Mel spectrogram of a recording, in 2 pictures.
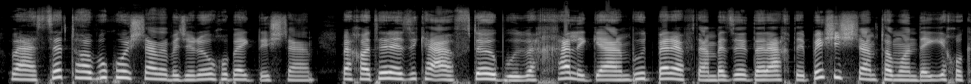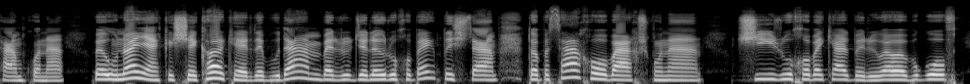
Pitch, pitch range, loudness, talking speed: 225 Hz, 210-255 Hz, -14 LUFS, 165 wpm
